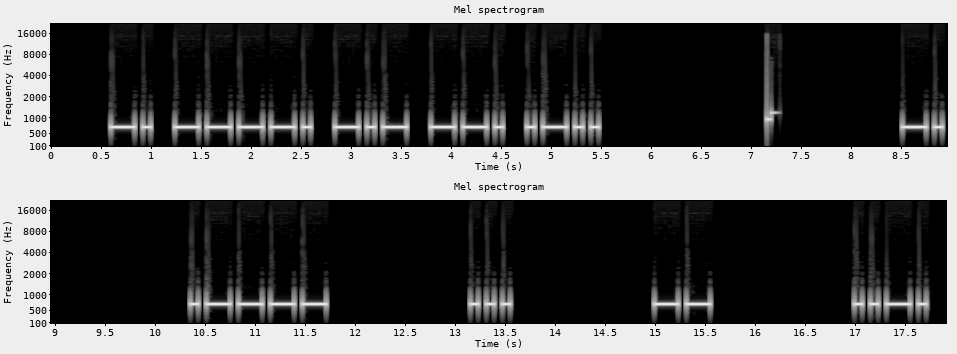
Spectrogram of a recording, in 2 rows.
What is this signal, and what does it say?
Morse code, heard as a keyed tone, about 15 wpm, spaced as for 8 wpm, 700 Hz. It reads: N9KGL N1SMF
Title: USA Call Signs - 6x Character Spacing - 15wpm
